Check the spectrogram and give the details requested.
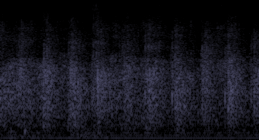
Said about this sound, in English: Keep clapping.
